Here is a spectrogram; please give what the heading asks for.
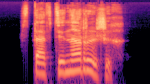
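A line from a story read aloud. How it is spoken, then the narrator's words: Exclaimed by young man. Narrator (Russian): воскликнул веснушчатый молодой человек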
